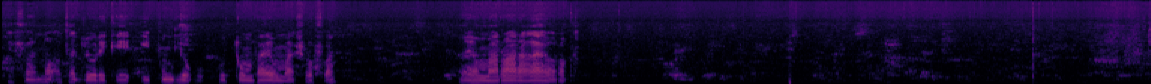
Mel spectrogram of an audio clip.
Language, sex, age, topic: Oshiwambo, male, 36-49, finance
